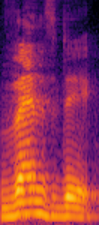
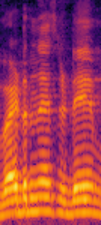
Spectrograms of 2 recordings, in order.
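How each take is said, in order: First: The d sound is not pronounced. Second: The d sound is clearly pronounced. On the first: The speaker calls it right. "डी हमारा silent होगा" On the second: The speaker calls it wrong. "कभी भी वेडनेसडे मत बोलना"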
